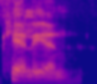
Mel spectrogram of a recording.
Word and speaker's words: Cillian: Definitely pronounced Killian. As a result, stars Cillian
